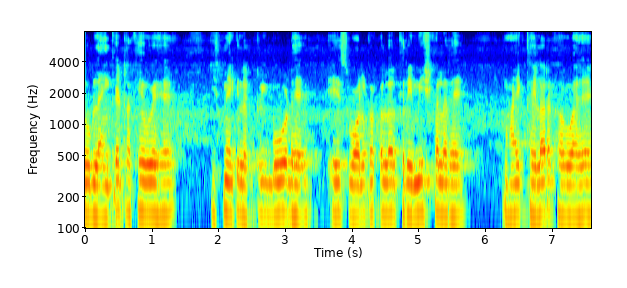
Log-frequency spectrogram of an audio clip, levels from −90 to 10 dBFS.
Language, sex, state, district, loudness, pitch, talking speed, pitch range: Hindi, male, Maharashtra, Gondia, -16 LUFS, 135 Hz, 175 wpm, 130-140 Hz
